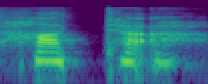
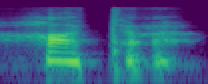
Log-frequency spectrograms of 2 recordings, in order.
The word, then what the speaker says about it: Hatha: Now, in America, sometimes you'll hear Hatha, but the teachers that I have had have said that it is pronounced Hatha, Hatha, not no H, H-A-T, Hatha.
